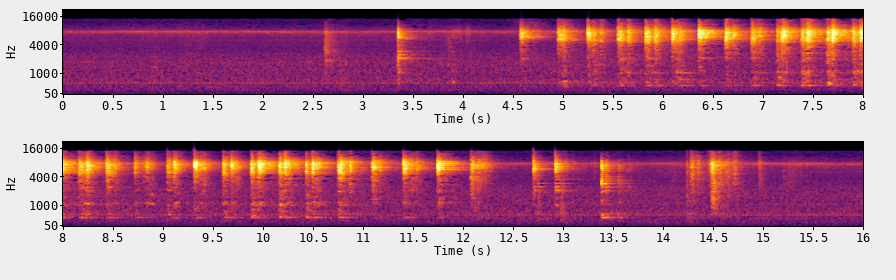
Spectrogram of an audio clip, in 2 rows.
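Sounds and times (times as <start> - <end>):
whisk clinking against metal bowl: 4.6 - 13.7.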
